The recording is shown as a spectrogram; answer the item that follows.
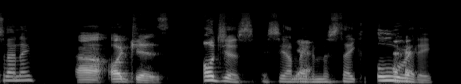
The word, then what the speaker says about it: Odgers: Odgers, is that how I pronounce the It's surname? Odgers.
